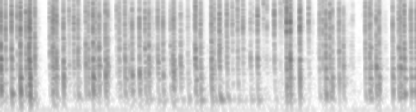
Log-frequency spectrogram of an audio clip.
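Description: Long acrylic nails tap and scratch a hollow, empty-looking translucent green plastic food storage container with a diamond pattern and clip lid. The result is a rapid run of sharp, bright plastic clicks and scrapes with very little ring, broken by brief pauses.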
